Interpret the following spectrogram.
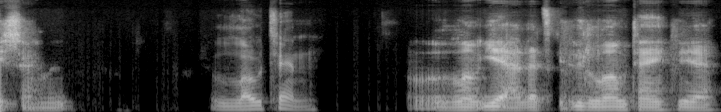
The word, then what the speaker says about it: Longtin: i'm it's french right so it's hard to pronounce the g segment low tin yeah that's yeah it's hard to pronounce for sure yeah i called you long tin what an ass no it's all good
